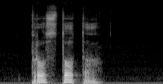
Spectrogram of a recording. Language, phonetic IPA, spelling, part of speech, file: Polish, [prɔˈstɔta], prostota, noun, Pl-prostota.ogg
